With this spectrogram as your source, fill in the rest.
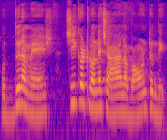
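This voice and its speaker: A scheming young woman, played by a woman narrator, coaxing and soft in a near-everyday voice. Her manner turns sharply indignant when she is crossed. She is a figure in a suspense audio story. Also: medium pitch, a little slow, lightly acted.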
